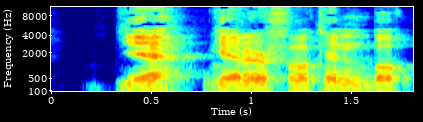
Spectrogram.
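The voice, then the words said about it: Put-on Northern Irish accent. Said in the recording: “That's my accent, my Northern Irish accent.”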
